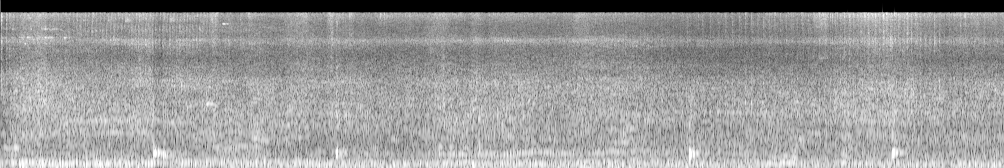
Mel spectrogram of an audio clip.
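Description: A motor scooter engine idles and rumbles close by.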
